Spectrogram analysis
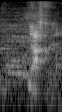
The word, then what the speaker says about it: Yakima: Outside of Is it Yakima or what? Yakima. Yakima. I said it right the first time.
